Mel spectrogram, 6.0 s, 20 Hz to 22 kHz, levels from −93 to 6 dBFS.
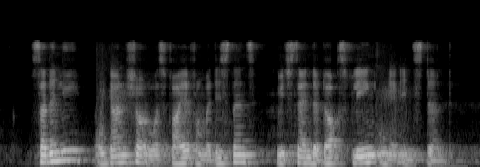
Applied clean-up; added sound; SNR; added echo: neural separator model SepFormer DNS4.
